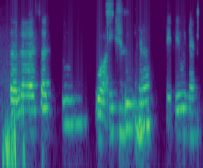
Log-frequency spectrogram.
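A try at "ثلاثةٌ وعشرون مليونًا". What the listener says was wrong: Iya, salah satun wa isruna miliunan. Salah satun bertanwin wa isruna miliunan.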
